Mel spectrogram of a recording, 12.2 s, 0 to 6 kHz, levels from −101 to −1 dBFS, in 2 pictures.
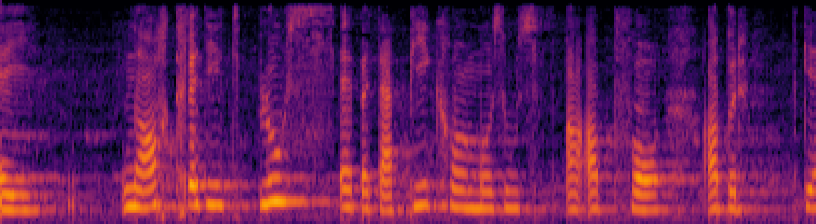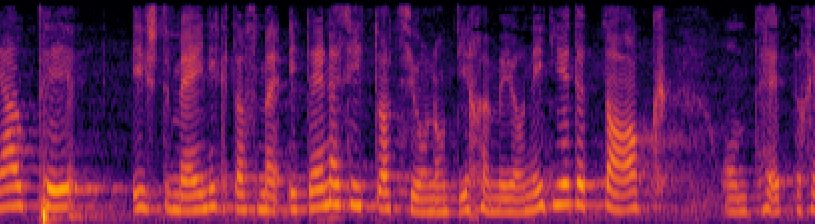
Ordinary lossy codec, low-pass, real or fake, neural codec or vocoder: none; 5.4 kHz; fake; codec, 16 kHz, 8 kbps, FreqCodec, larger model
